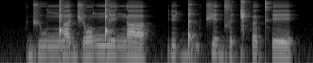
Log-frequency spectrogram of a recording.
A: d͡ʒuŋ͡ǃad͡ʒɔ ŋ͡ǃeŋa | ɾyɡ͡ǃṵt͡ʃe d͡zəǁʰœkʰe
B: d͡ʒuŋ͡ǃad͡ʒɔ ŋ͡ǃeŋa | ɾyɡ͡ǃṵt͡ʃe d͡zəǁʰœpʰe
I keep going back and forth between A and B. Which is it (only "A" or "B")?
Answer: A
